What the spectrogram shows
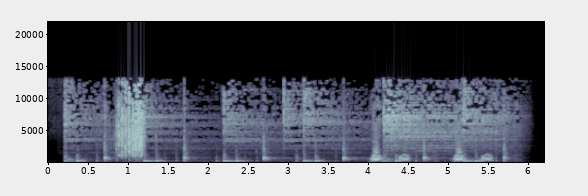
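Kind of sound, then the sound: animal, dog barking sound effect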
